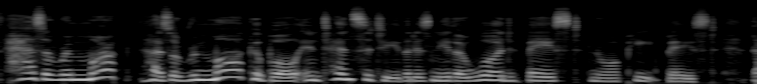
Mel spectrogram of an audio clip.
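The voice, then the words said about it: Bad fake English accent. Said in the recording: “That's my very bad phony English accent.”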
